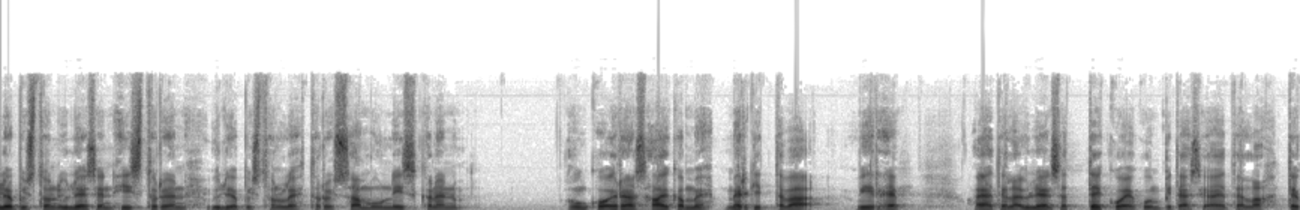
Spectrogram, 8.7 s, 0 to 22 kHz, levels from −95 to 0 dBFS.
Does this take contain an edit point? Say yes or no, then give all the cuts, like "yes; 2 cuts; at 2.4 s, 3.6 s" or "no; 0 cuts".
no; 0 cuts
